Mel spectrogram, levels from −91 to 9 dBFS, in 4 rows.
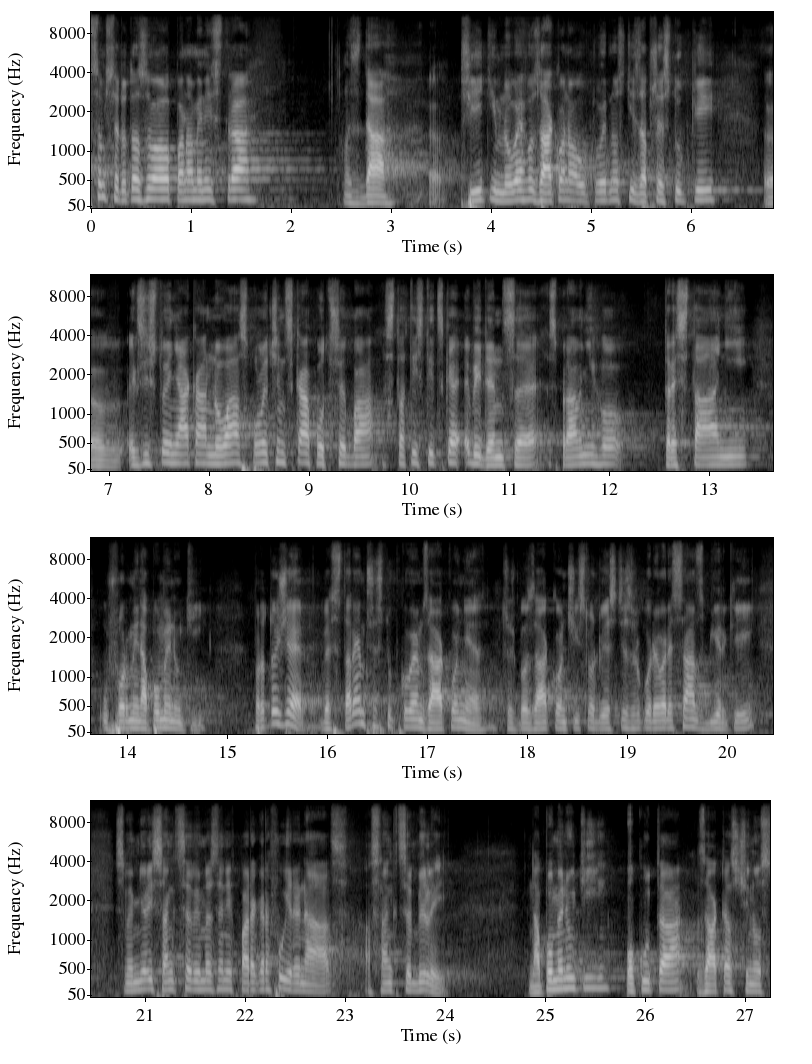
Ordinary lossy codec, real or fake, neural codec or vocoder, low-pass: MP3, 96 kbps; fake; codec, 44.1 kHz, 7.8 kbps, DAC; 10.8 kHz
